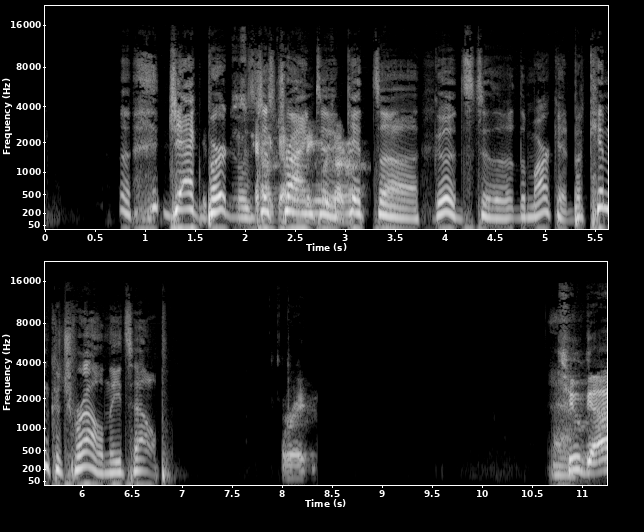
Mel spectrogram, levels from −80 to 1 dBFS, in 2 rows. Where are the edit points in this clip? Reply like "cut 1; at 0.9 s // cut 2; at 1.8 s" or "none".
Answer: cut 1; at 3.9 s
